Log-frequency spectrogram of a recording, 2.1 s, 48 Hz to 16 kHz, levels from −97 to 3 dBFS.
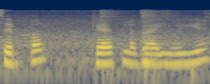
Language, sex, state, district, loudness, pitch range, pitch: Hindi, female, Madhya Pradesh, Umaria, -15 LUFS, 200-230 Hz, 210 Hz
